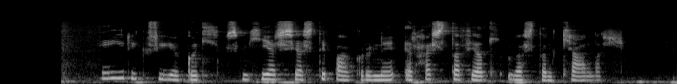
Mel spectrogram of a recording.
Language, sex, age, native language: Icelandic, female, 30-39, Icelandic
